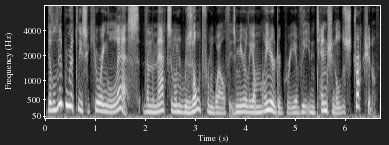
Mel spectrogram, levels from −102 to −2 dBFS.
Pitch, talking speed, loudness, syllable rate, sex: 180 Hz, 180 wpm, -18 LUFS, 5.9 syllables/s, male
